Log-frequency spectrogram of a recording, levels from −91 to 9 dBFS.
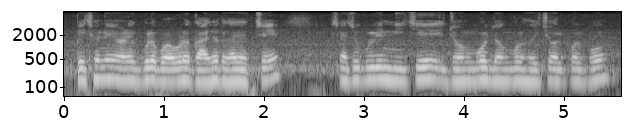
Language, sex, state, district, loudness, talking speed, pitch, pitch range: Bengali, male, West Bengal, Alipurduar, -14 LUFS, 160 wpm, 150 Hz, 140-155 Hz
